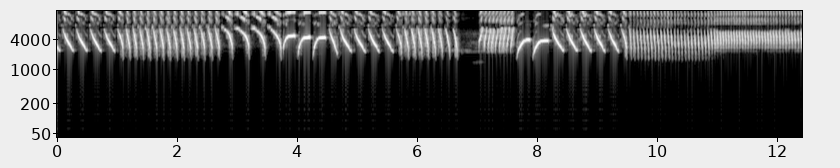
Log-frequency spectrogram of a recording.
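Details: Canary singing loudly with quick runs of down-slurred whistled notes, curling rising notes, a momentary gap, then a steady high buzzing trill that carries to the end.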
